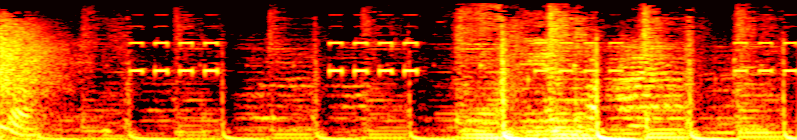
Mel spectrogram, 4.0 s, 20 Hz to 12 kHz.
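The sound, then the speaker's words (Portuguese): A wake-up alarm sound effect, an 8-second audio clip played to wake people up, plays loudly: bursts of rapid high-pitched beeps repeat in groups over a pounding, bass-heavy musical beat, with no one speaking. “É, é só pra acordar.”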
